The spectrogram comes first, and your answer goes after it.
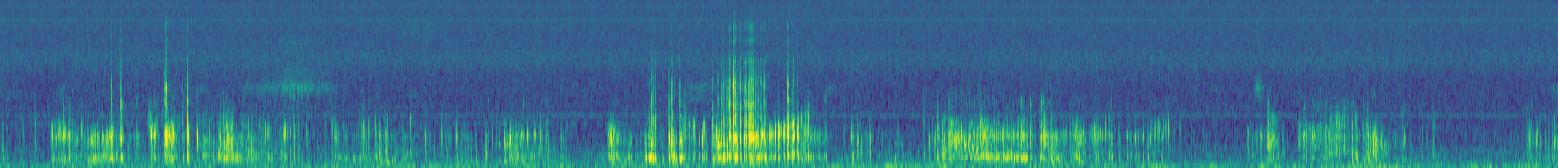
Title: Splendid stomach growling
